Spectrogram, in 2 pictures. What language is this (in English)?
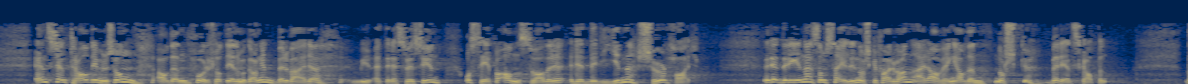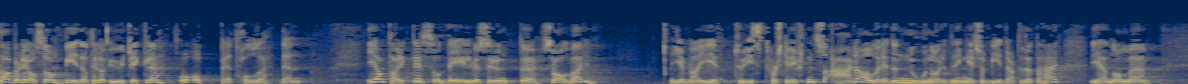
Norwegian Bokmål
